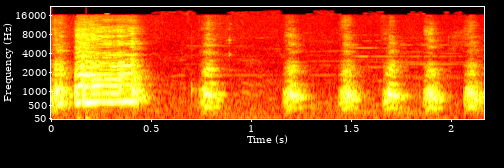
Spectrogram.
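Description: A chicken lets out one loud, drawn-out squawk, followed by a quick series of five or six short clucks in an uneven rhythm, clear with no talking.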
